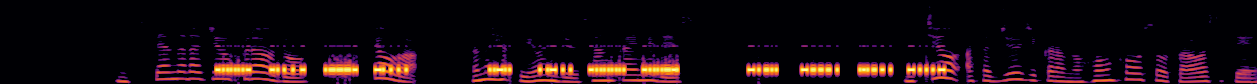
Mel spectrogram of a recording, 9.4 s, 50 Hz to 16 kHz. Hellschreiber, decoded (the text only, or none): OV9L ITCG KF7N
